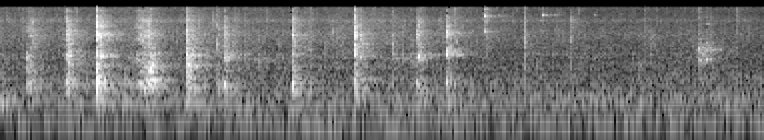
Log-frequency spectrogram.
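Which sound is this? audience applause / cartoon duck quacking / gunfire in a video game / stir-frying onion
stir-frying onion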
